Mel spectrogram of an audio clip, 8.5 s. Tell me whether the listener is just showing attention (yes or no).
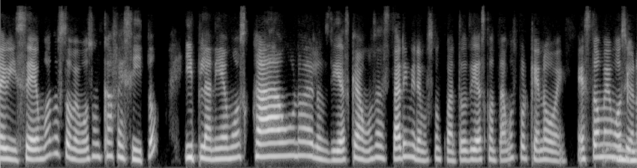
no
